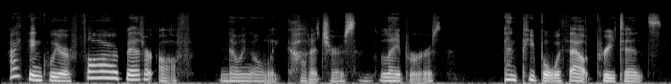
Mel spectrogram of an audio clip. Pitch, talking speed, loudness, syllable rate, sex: 185 Hz, 145 wpm, -17 LUFS, 5.1 syllables/s, female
